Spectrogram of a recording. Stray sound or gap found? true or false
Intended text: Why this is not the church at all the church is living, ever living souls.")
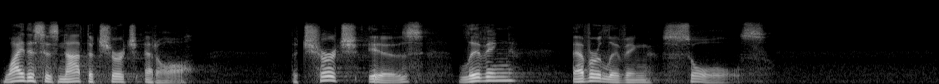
false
